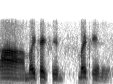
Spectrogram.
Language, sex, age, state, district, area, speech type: Maithili, male, 60+, Bihar, Sitamarhi, rural, conversation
